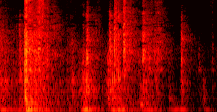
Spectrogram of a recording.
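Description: Manual die-cutting machine being hand-cranked, its rollers pressing a cutting-plate sandwich through with a string of quiet, irregular creaks and clicks.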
